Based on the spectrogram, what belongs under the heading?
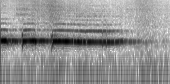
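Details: Captive Bangkok-type zebra dove from a bird farm in Sidoarjo, East Java, Indonesia: two or three clipped low coos, then a long, smooth, pure-sounding note that slowly fades.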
